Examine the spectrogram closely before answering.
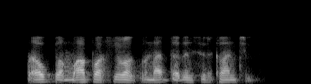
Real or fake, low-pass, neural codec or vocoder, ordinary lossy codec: fake; 3.6 kHz; codec, 16 kHz, 1 kbps, FreqCodec, larger model; Opus, 16 kbps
